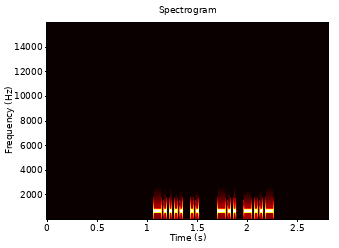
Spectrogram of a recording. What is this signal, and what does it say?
Morse code, heard as a keyed tone, about 46 wpm, 700 Hz. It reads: 6I DX
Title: Winter Field Day Exchanges Encore 45wpm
